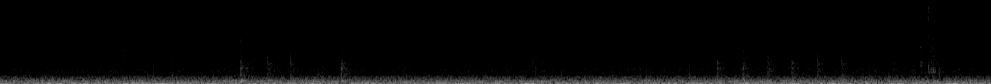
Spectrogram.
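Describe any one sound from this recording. Soft footsteps patter quickly.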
